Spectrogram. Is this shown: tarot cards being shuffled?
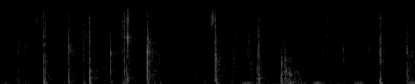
yes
